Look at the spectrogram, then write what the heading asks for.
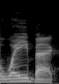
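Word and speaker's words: WABAC: then they had the wayback machine which i actually spelled w-a-b-a-c but pronounced way back it resembles a computer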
